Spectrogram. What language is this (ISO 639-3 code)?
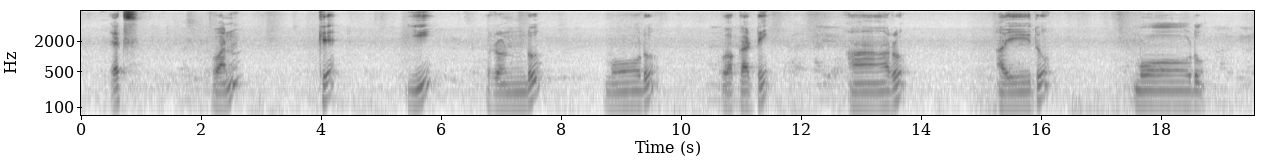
tel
